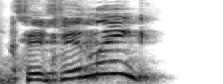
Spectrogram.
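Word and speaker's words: Fit Finlay: His name rhymes with few Brackentire. – Whoa, Fit Finley? – Yes, exactly.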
